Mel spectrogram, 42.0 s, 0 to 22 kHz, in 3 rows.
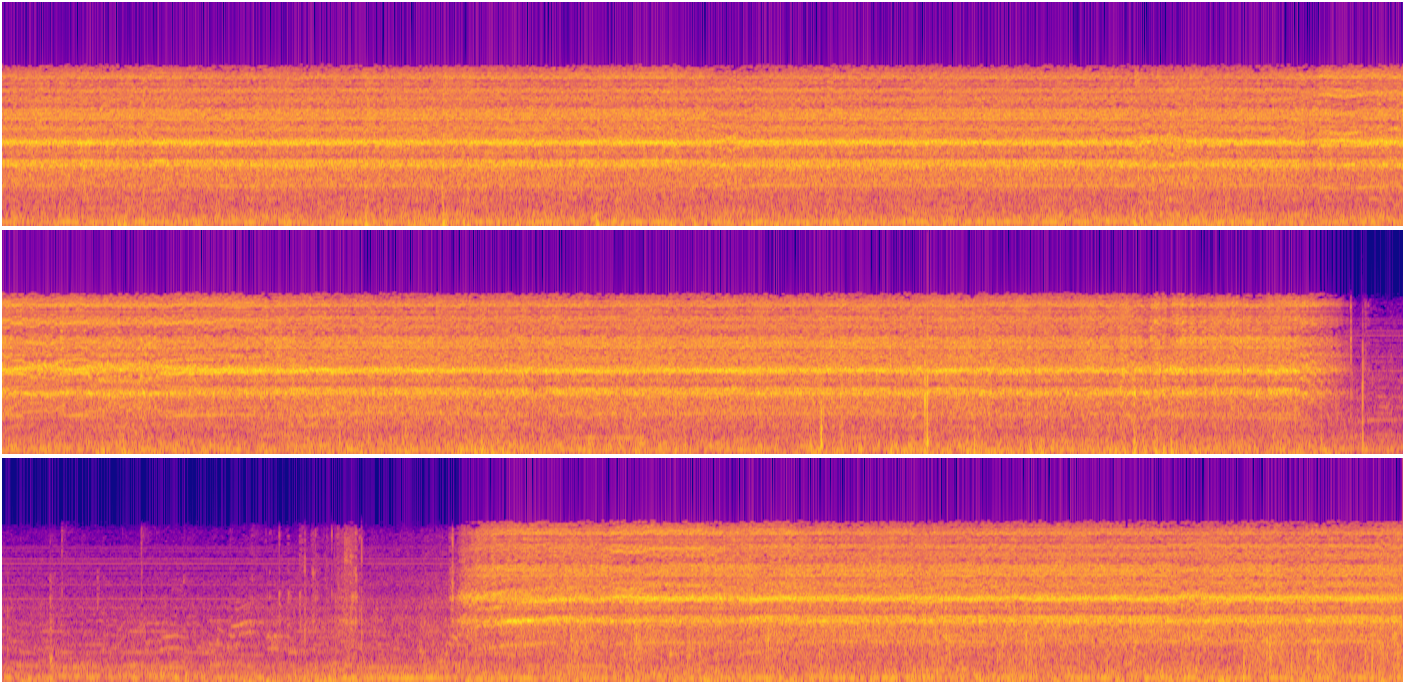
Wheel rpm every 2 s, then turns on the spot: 160, 160, 160, 160, 160, 160, 160, 160, 160, 160, 160, 160, 160, 100, 0, 0, 80, 160, 160, 160, 160.
none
